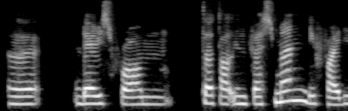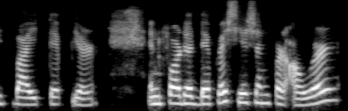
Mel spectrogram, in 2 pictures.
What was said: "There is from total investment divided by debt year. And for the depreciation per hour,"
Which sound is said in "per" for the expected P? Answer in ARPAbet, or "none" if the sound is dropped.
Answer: P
